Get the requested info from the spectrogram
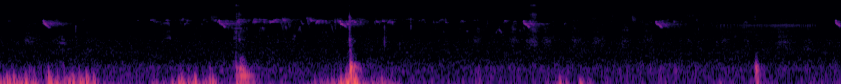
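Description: Small birds chirping in short, high, downward-sliding chirps, repeated every second or so. Under them, irregular low rumbling fills the first half, with a sharp knock about three and a half seconds in.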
